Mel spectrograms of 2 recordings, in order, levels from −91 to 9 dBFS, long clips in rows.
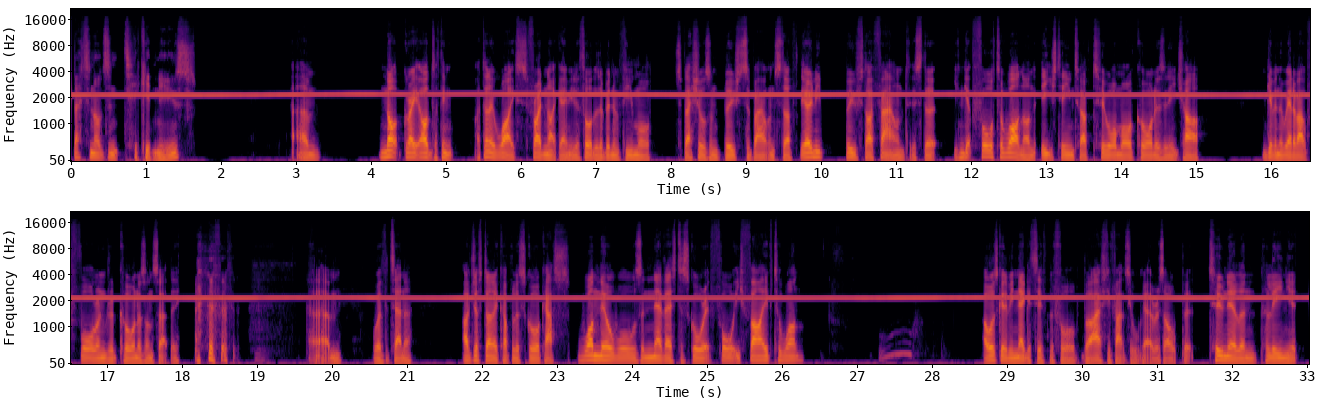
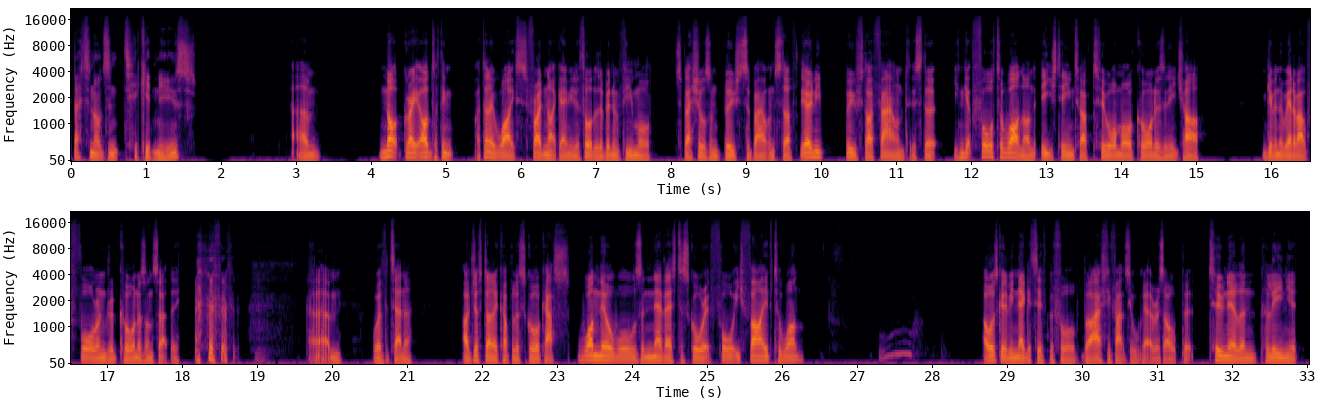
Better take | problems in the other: second | high-pitched whine; loud; throughout; 2 kHz, 7 dB below the speech

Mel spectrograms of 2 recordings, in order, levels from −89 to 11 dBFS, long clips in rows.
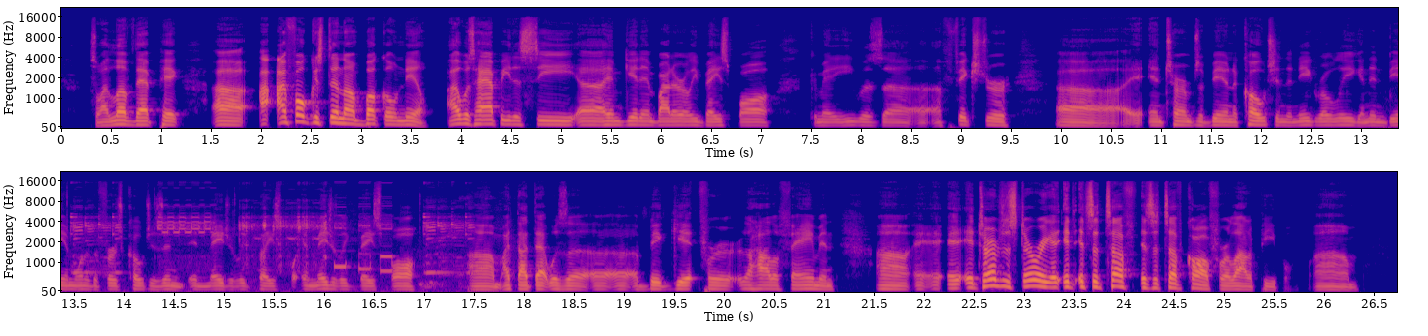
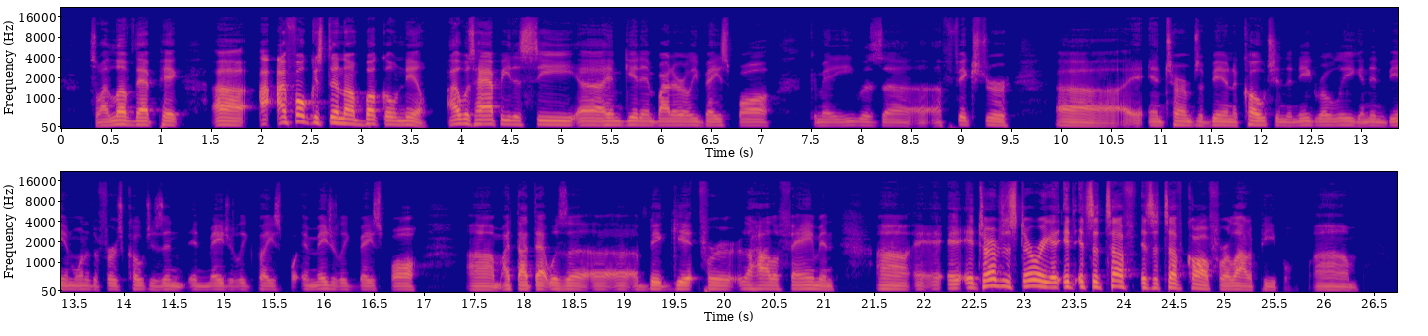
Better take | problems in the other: second | phone ringing; noticeable; from 13 to 18 s; peak 9 dB below the speech

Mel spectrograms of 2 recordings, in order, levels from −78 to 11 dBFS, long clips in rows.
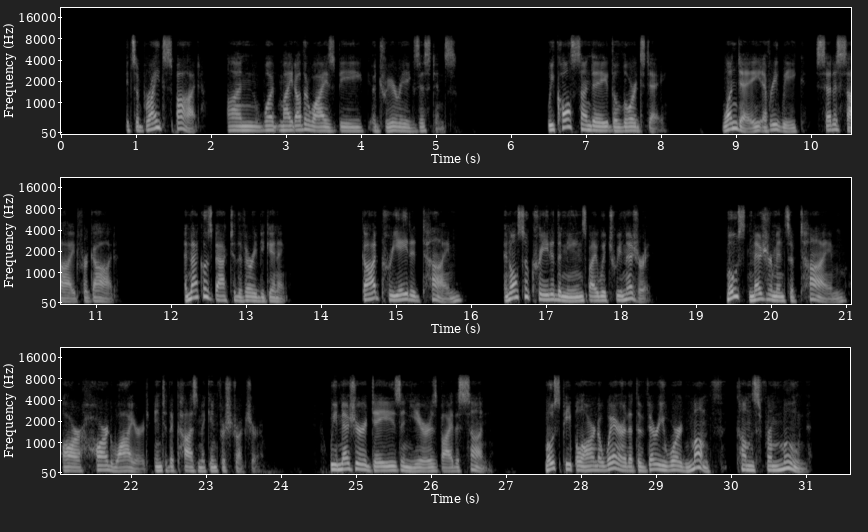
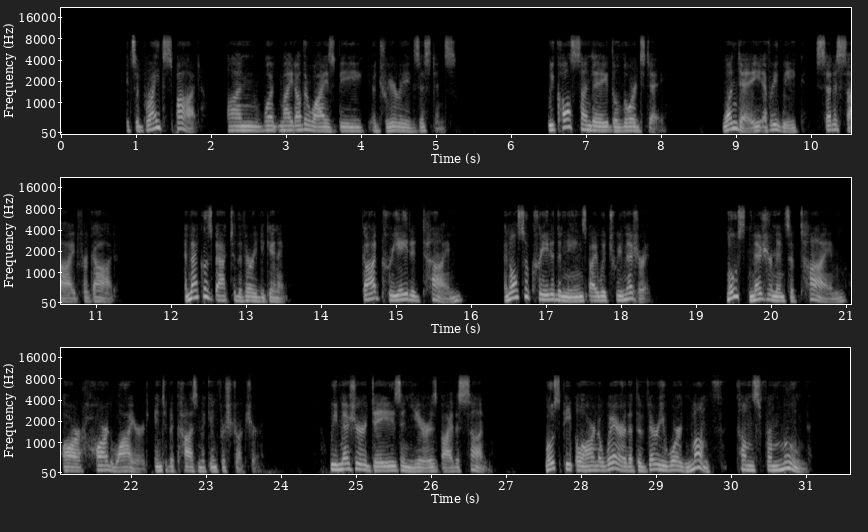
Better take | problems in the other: first | garbled, watery; badly; nothing above 7.5 kHz; slightly in the first

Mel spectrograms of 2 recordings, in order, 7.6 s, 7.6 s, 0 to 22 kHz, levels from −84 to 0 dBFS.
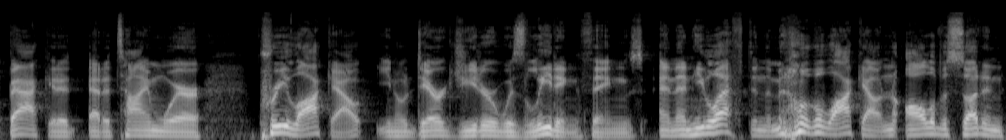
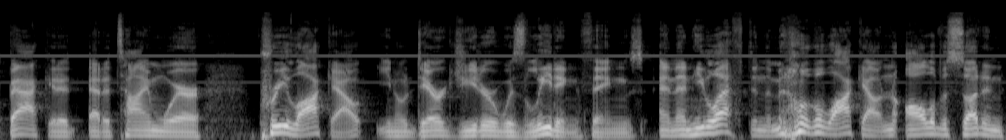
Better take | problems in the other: first | high-pitched whine; faint; throughout; 5 kHz, 25 dB below the speech

